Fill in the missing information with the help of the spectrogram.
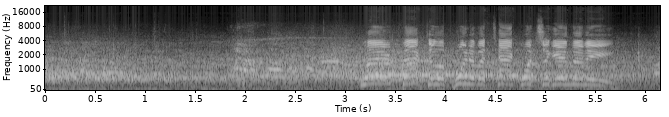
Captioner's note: crowd chatter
